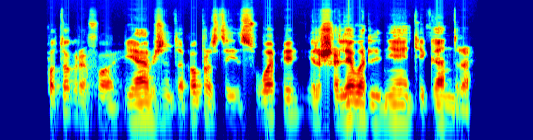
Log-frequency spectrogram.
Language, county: Lithuanian, Kaunas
